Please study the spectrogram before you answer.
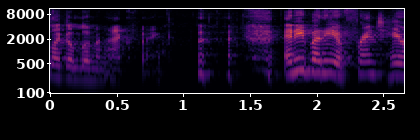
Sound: laughing

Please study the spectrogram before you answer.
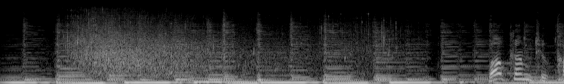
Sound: water splashes; playful music

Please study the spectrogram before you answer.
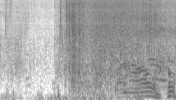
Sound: splash

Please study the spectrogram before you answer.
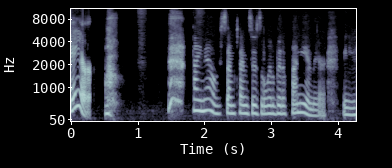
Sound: chuckles

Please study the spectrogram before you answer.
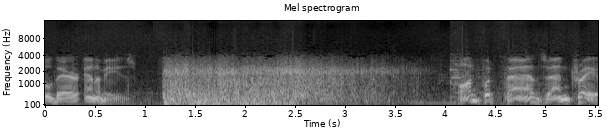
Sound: explosion booming

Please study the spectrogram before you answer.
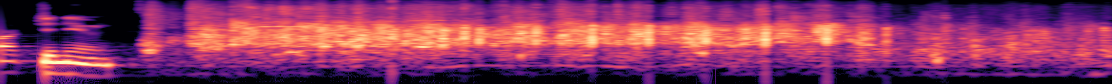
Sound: audience applauds

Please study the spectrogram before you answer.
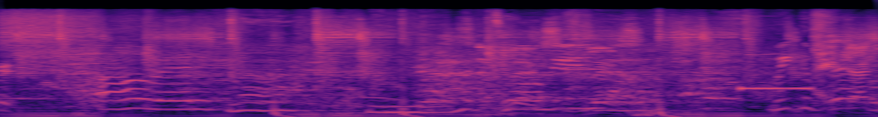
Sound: singing; crowd chattering

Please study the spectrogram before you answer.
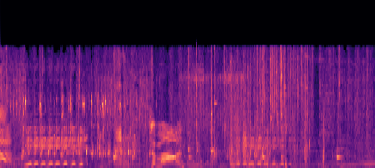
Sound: bleating

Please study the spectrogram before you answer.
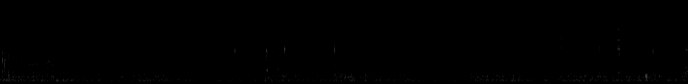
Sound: hands caressing plastic test tubes

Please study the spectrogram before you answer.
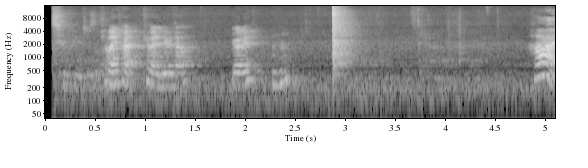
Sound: claps hands

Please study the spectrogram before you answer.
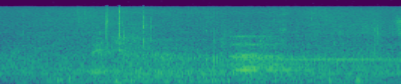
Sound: voiceover

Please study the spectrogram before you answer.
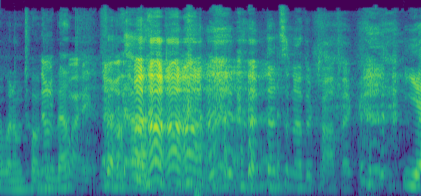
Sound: laughing

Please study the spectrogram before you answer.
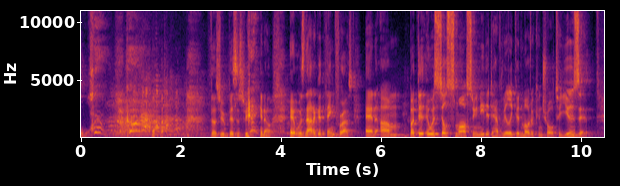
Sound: laughter

